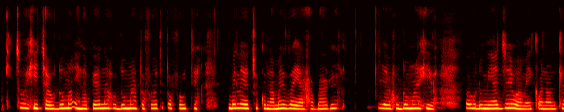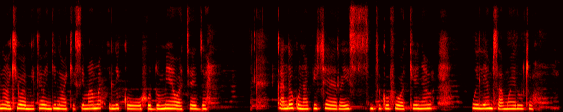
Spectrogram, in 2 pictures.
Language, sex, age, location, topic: Swahili, female, 18-24, Nakuru, government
